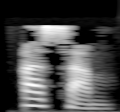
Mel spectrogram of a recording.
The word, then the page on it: asam: indonesian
